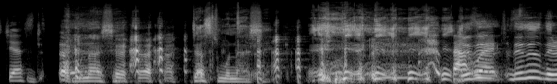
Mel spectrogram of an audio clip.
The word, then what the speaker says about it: Munashe: It's Munashe, just Munashe.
